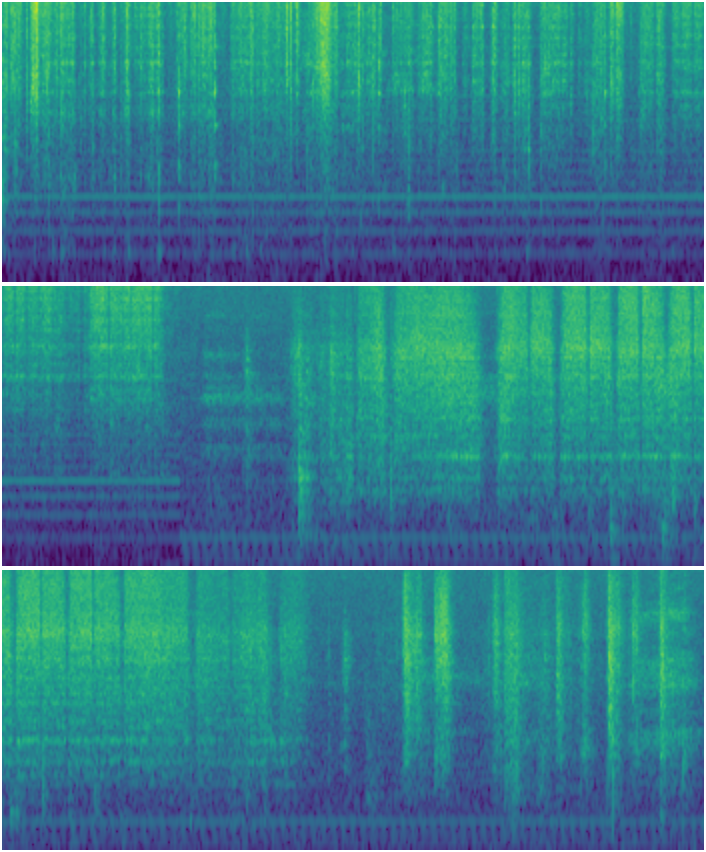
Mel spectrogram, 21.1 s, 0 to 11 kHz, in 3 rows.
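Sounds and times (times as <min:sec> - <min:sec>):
rag rubbing on wood: 0:00.0 - 0:08.7, 0:10.1 - 0:17.0.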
